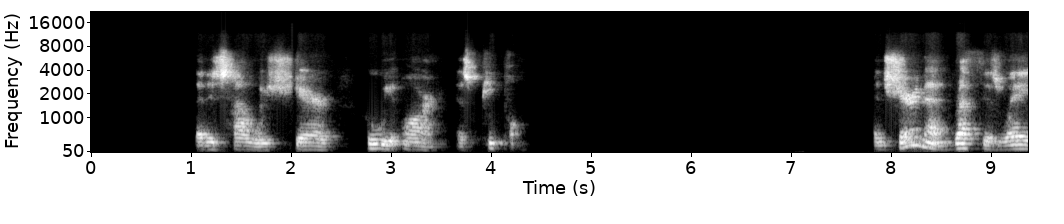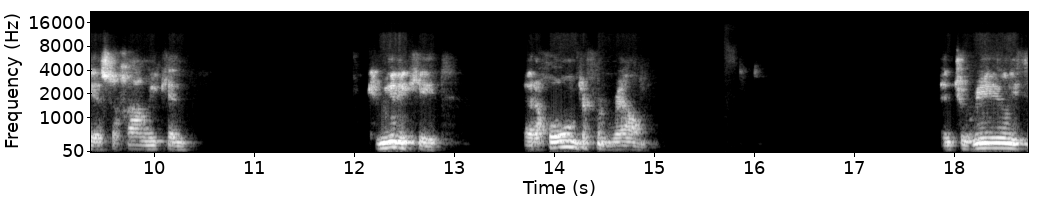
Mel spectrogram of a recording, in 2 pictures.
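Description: An elderly man speaks calmly and with pauses over an online call.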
